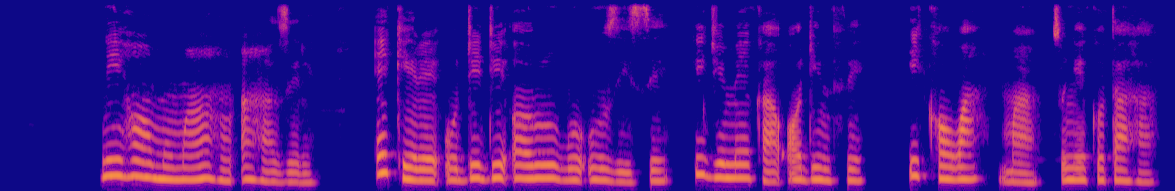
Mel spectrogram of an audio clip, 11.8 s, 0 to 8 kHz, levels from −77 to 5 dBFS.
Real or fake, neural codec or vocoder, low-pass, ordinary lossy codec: real; none; 7.2 kHz; none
